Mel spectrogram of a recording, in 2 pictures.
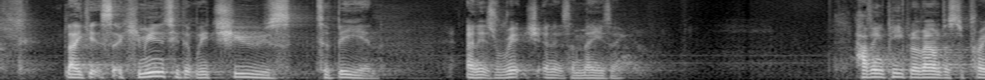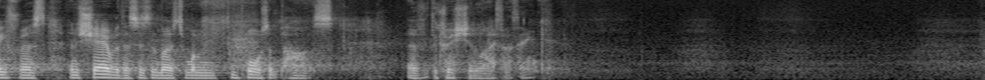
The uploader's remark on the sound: Recording from Immanuelskyrkan Skövde.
